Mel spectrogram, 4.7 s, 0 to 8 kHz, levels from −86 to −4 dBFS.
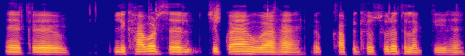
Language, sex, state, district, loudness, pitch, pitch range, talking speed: Hindi, male, Bihar, Jahanabad, -19 LUFS, 115 Hz, 110-125 Hz, 130 wpm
